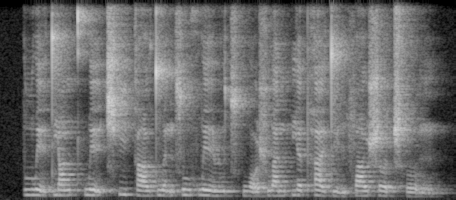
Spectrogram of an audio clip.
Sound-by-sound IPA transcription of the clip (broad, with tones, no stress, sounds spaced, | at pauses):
l w ḛ˨˩ ɪ̯ t̪ j ɑ˨˦ ŋ kʰ w ḛ˨˩ ɪ̯ t͡ɕʰ i˥˨ k ɑ˨˦ ʊ̯ t̪ w ə̰˨˩ n s u˥˨ x w e˥˨ ɪ̯ ɻ u˩ t͡sʰ w ɔ̰˨˩ ʂ w a˦ n p j ɛ˥˨ pʰ a˥˨ ɪ̯ t̪ y̰˨˩ n f ɑ˦ ʊ̯ ʂ ɤ˥˨ ʈ͡ʂʰ ɤ̰˨˩ ŋ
